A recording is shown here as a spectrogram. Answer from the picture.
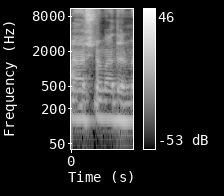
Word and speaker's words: Varnashrama dharma: Varnashrama dharma. No, you got it pretty good.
